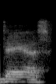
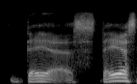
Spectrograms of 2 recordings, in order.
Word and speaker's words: DS: Well, the DS was otherworldly, and the name DS, when you pronounce it that way, it's a pun on the French word for goddess.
